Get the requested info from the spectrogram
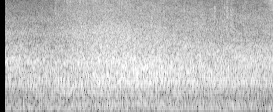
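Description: A car passing on the street, its tyre and engine noise steady throughout.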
